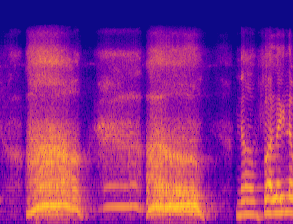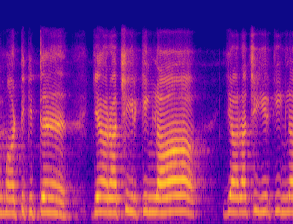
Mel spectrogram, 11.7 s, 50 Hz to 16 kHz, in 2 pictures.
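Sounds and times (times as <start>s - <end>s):
voice imitating an angry lion's roar: 0.6s - 1.7s, 2.9s - 4.2s
speech: 4.8s - 11.7s.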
